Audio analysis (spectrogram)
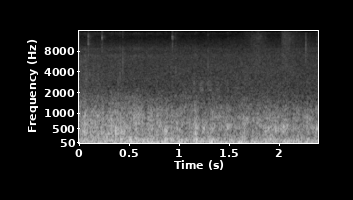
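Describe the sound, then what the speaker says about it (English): A steady, heavy rumble of thunder with rain in Minecraft, continuous and dense throughout, with no voices. "I guess I heard thunder"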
